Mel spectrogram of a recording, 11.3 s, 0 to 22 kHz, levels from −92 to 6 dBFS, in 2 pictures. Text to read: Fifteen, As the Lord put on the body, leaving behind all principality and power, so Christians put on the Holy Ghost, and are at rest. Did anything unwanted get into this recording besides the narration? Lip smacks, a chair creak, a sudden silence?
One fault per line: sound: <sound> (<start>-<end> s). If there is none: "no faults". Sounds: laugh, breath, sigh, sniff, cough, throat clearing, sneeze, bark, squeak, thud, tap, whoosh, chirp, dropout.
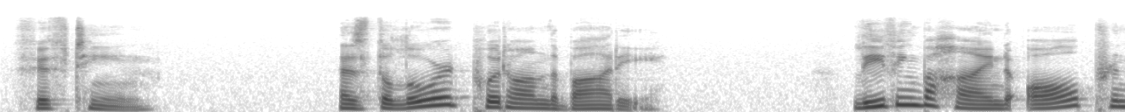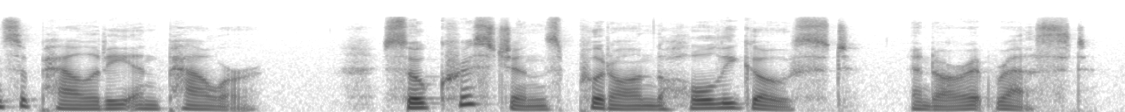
no faults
